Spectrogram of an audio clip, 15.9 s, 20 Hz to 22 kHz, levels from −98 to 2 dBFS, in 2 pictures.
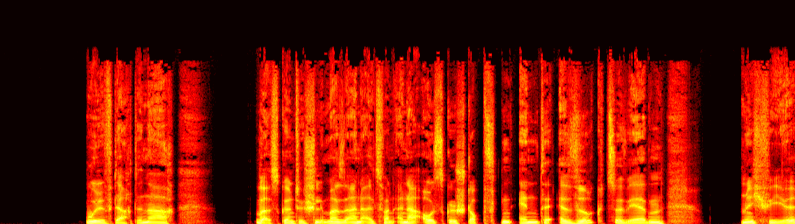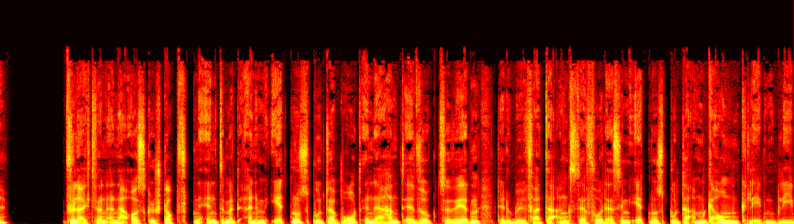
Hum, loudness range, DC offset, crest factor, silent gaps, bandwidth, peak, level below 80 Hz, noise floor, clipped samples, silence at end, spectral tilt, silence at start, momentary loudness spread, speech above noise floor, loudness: none; 2 LU; under 0.1%; 16 dB; none; 17 kHz; 0 dBFS; -50 dBFS; under -90 dBFS; under 0.1%; 0 s; -5.5 dB/octave; 0.85 s; 5 LU; over 74 dB; -17 LUFS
